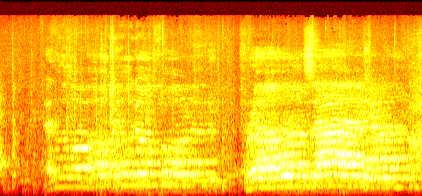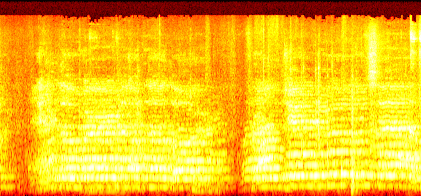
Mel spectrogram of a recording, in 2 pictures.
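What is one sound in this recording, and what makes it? A man sings a worship song through a loudspeaker in an echoing hall.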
